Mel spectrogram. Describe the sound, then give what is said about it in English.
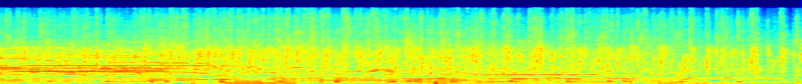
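A large audience applauds steadily to welcome a comedian on stage for the first time, a dense wash of clapping mixed with cheers and indistinct voices, holding loud throughout and easing slightly toward the end. “We make a huge, big, warm round of applause welcome for them.”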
